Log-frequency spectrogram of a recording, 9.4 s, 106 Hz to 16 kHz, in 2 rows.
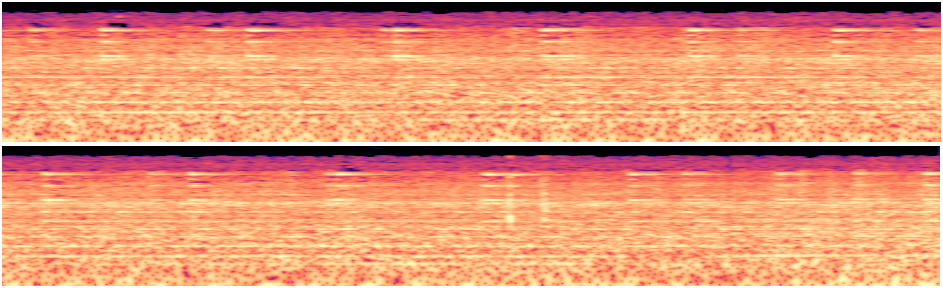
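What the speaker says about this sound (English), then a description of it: "Giving the locomotive a nudge." An SD40 locomotive being nudged in the Train Sim World 2 game, a loud continuous diesel rumble and rolling rail noise with a steady hum throughout.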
